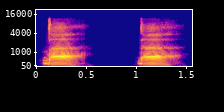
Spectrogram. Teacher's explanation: pulling the air in it's an implosive but it's voiced so it's a voiced bilabial plosive but it's implosive in this case instead of explosive · you're pulling the air in it's an implosive but it's voiced so it's a voiced bilabial plosive but it's implosive in this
